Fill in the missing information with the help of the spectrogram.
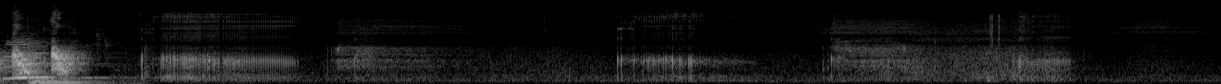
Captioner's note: dog barking; Maria snoring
